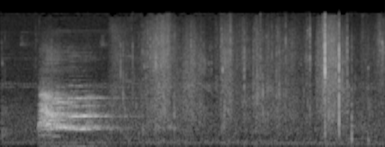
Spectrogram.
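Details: Basset Hounds of the French Rallye de l'Allagnon line following a scent trail: one drawn-out, tonal bay lasting about a second, followed by footsteps and rustling in the undergrowth.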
